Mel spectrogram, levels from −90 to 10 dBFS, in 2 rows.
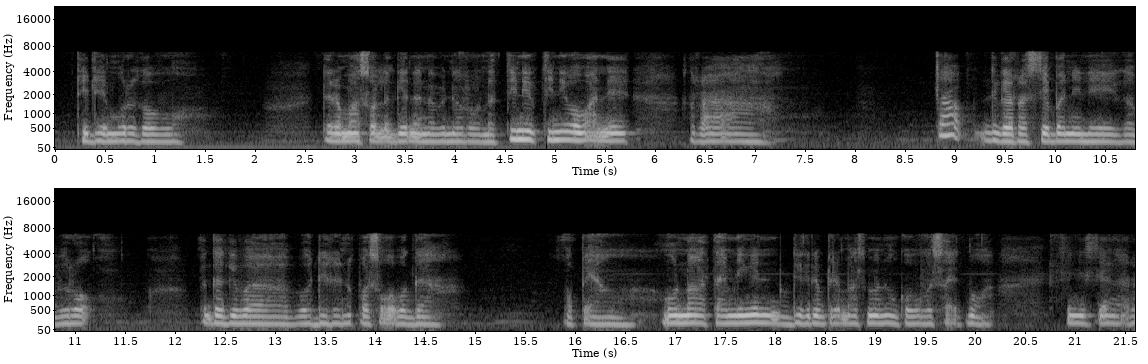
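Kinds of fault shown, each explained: Dolby Digital compression: The speech sounds dull throughout, with nothing above 7 kHz, and a rough, fluttering noise clings to voiced sounds. This heavy damage likely comes from an AC-3 style encoder starved of bits, at a rate that points to around 32 kbps, leaving many frequency lines empty and refilled with dither noise. A plain low-pass filter would only muffle; here the noisy, grainy texture around tones sets it apart.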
